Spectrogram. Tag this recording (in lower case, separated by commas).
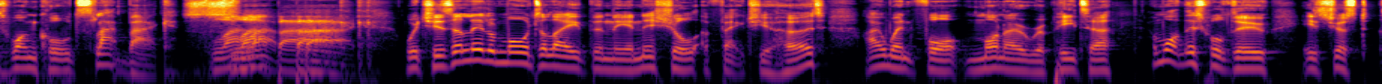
speech, speech synthesizer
